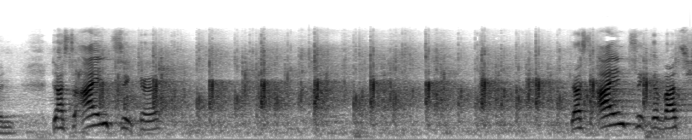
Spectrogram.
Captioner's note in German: Beifall DIE LINKE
